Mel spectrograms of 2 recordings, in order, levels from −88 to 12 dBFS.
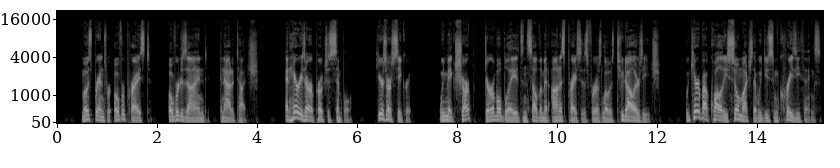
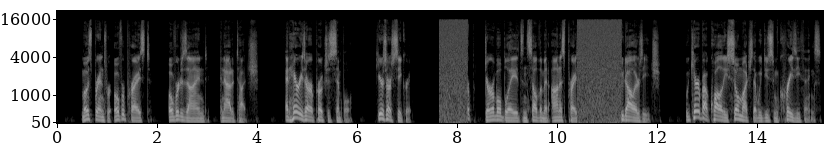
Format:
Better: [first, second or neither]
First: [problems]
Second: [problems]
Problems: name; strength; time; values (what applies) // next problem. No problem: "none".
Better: first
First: none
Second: audio cutting out; filled with static; at 7.5 s for 0.5 s and at 10 s for 1 s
